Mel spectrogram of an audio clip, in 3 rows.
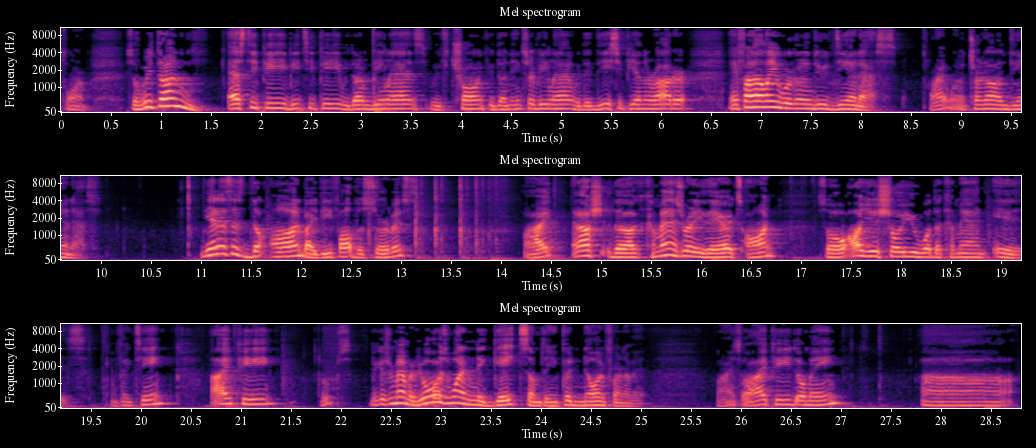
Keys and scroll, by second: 11.5 Return, 12.7 space, 14.5 Return, 16.7-19.6 typing, 19.8 Return, 20.6 p, 20.8 space, 21.0 d, 22.9 BackSpace, 25.7-27.8 typing.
